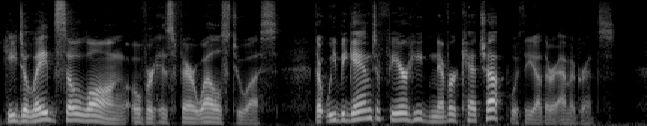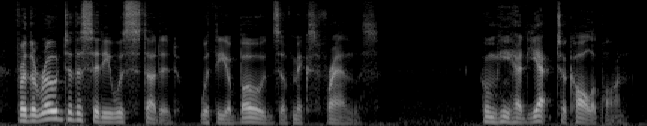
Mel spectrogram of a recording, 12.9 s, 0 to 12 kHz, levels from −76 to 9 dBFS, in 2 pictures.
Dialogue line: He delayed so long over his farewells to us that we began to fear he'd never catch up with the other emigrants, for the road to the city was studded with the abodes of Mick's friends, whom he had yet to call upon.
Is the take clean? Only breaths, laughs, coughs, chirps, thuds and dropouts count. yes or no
yes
